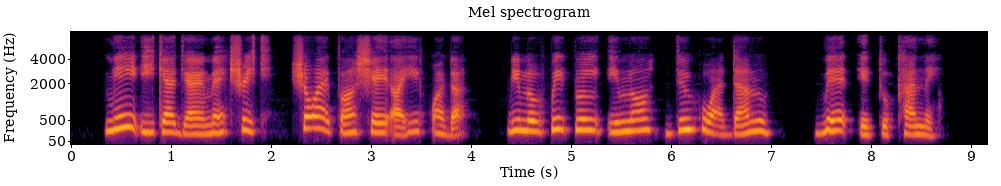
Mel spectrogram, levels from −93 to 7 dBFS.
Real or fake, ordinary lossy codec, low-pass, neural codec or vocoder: fake; none; 7.2 kHz; codec, 16 kHz, 0.5 kbps, FunCodec, trained on LibriTTS, 25 frames a second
